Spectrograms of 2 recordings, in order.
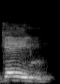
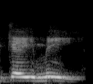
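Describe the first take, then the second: First: It is said as one syllable, game. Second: It is said as two syllables, gay me. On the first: The speaker calls it wrong. "I just pronounced it game" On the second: The speaker calls it right.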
